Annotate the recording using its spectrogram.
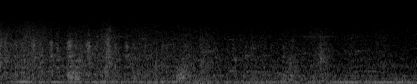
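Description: Rottweiler panting softly over a steady low hum.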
